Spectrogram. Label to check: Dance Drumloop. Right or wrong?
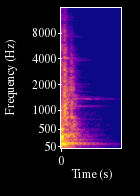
Wrong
